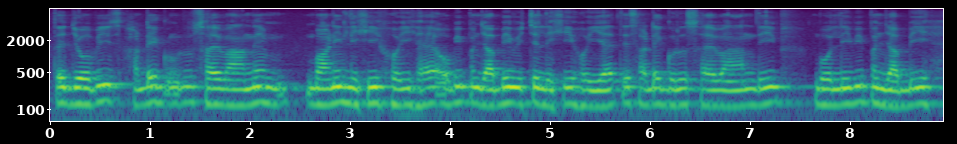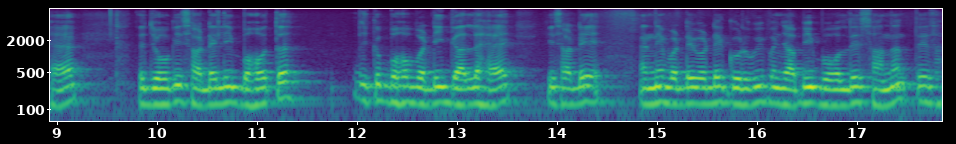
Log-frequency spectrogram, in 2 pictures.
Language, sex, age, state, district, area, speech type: Punjabi, male, 18-30, Punjab, Patiala, rural, spontaneous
